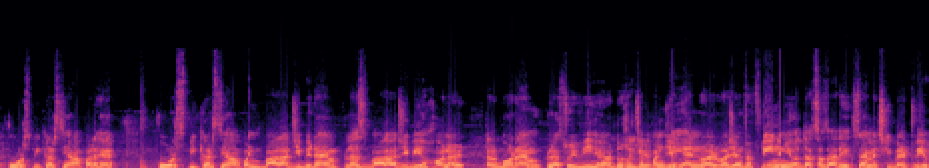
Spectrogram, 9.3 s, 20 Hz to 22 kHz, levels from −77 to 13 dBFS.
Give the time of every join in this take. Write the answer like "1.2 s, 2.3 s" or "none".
2.5 s, 4.8 s, 6.7 s, 7.8 s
